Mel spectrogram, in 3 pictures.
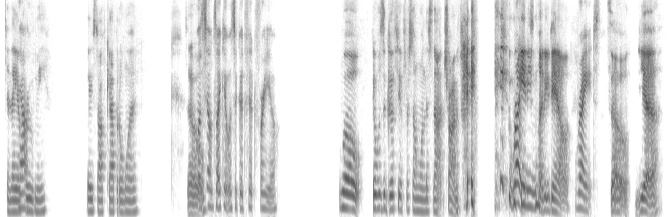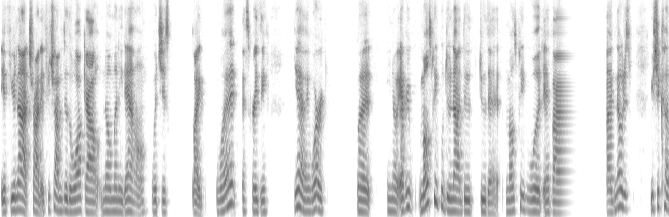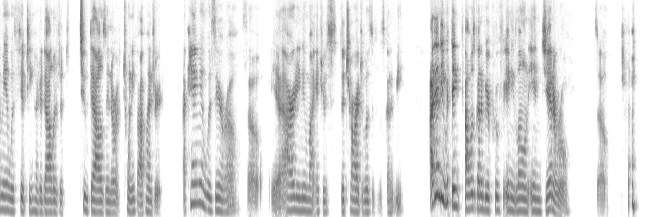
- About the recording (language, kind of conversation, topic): English, unstructured, What do you think about the way credit card companies charge interest?
- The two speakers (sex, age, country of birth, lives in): female, 40-44, United States, United States; female, 65-69, United States, United States
- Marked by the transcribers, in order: static; laughing while speaking: "pay pay any money down"; distorted speech; chuckle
